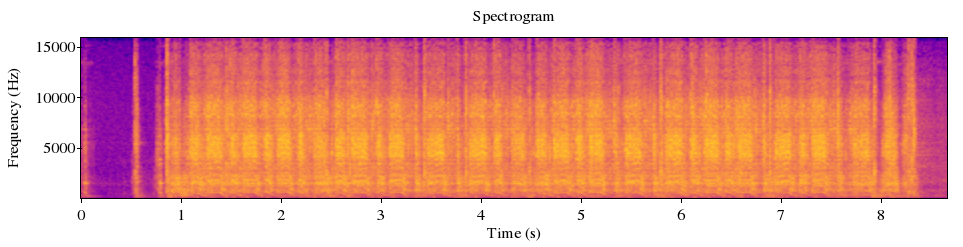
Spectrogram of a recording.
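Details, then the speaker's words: Old John Deere 185 mower, sat two years, weak battery: starter churns steadily about seven seconds with a rapid even rhythm but never catches, a crank no-start; possible connection issue, and the choke was found gummy. "sounds like we got maybe a connection issue just like that huh"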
